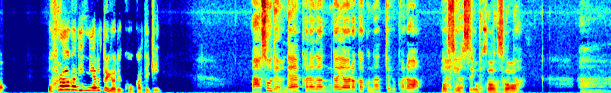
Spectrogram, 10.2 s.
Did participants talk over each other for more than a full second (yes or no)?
yes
